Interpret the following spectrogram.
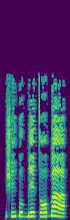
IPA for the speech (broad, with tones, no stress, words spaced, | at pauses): ʃĩ˨˦k͡po˧ɡ͡beː˧ tɔ˨˦ ɓa˦˨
